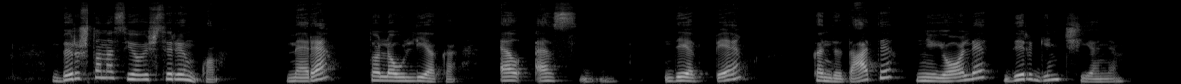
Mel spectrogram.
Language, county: Lithuanian, Telšiai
